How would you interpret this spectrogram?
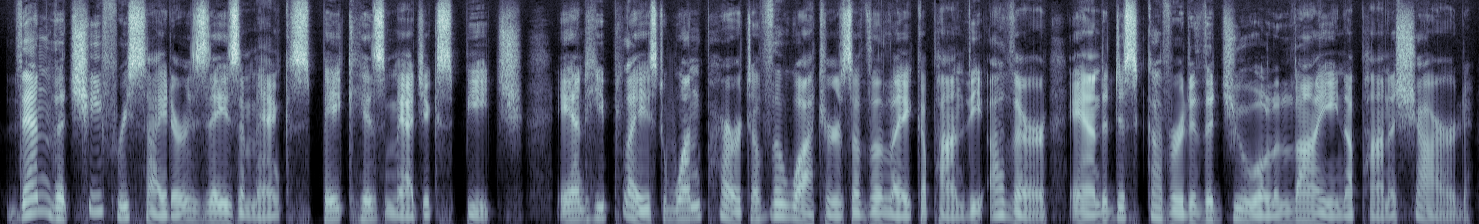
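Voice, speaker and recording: A man narrating an ancient tale as an audiobook reader, in a measured, solemn storytelling manner. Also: lowish voice, very animated, no room sound, clean studio sound.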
